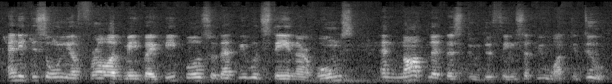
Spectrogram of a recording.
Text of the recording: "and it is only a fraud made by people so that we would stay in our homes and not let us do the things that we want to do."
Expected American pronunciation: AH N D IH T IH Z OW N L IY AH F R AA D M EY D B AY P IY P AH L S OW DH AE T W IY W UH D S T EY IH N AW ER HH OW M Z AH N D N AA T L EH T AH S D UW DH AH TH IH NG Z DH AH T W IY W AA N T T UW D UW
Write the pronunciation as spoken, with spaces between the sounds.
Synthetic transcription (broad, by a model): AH N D IH T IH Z OW N L IY AH F R AA D M EY D B AY P IY P AH L S OW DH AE T W IY W UH D S T EY IH N AW ER HH OW M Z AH N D N AA T L EH T AH S D UW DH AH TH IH NG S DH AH T W IY W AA N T T UW D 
